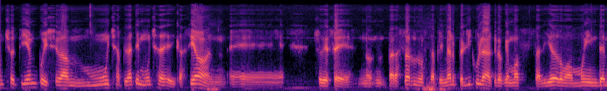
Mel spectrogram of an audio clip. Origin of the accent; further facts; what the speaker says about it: Paso de los Libres, Corrientes, Argentina; Yo nací y me crié en Paso de los Libres, que es Corrientes, que estaba como muy cerquita de los Esteros de Liberá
